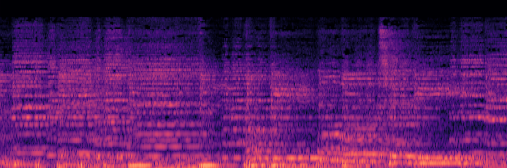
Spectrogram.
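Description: Slovenian folk ensemble playing live, with a button accordion carrying the tune over guitar and double bass.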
